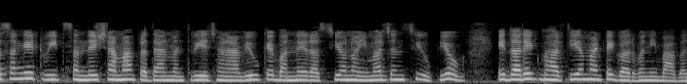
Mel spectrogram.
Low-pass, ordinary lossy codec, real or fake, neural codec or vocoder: 7.2 kHz; AAC, 32 kbps; real; none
